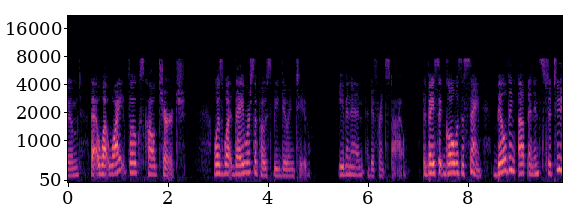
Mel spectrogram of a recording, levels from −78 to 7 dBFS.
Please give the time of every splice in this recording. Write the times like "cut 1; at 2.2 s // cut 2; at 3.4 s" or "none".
cut 1; at 7.0 s

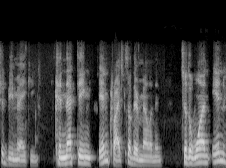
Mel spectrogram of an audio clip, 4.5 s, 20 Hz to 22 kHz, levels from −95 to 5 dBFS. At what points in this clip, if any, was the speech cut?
cut 1; at 1.1 s // cut 2; at 1.9 s // cut 3; at 2.5 s

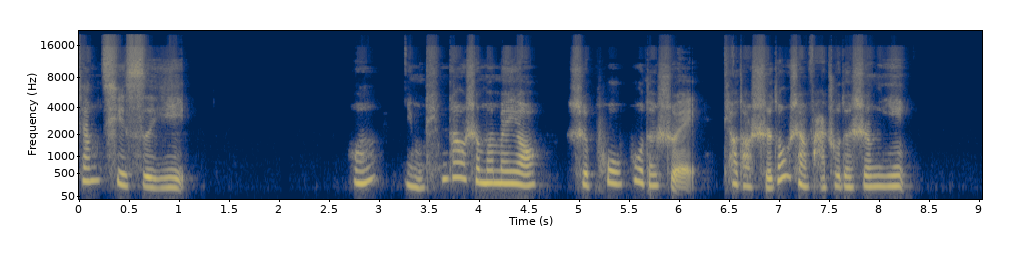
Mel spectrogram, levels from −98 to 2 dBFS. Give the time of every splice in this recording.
cut 1; at 3.0 s // cut 2; at 4.8 s

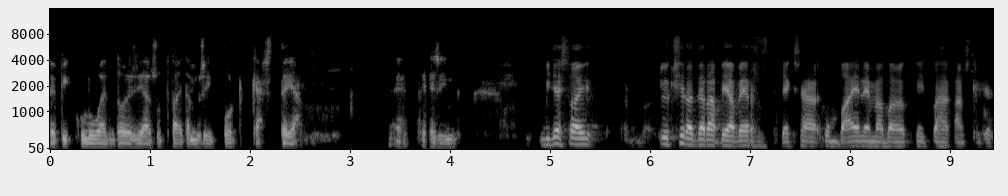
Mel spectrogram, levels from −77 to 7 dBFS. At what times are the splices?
cut 1; at 1.1 s // cut 2; at 5.1 s // cut 3; at 7.2 s // cut 4; at 7.7 s

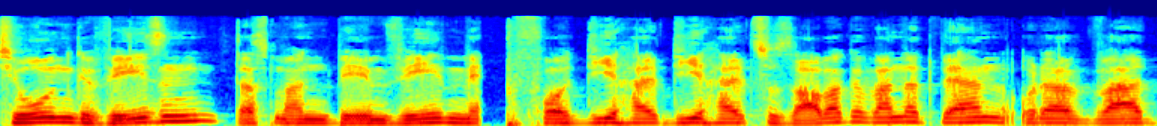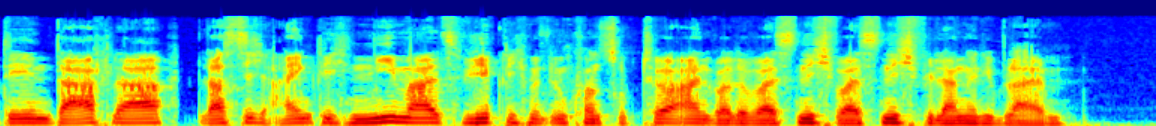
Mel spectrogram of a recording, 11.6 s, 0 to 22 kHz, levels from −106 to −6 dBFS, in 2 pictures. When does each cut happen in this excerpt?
cut 1; at 2.4 s // cut 2; at 3.3 s // cut 3; at 6.3 s // cut 4; at 6.7 s // cut 5; at 10.0 s

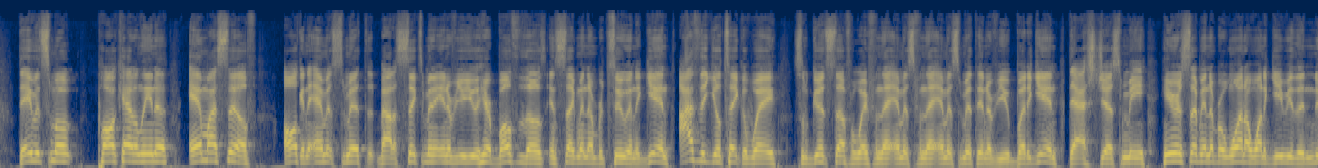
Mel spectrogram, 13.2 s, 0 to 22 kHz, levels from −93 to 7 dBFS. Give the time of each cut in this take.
cut 1; at 3.0 s // cut 2; at 6.7 s // cut 3; at 9.1 s // cut 4; at 10.6 s

